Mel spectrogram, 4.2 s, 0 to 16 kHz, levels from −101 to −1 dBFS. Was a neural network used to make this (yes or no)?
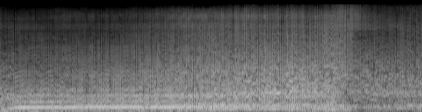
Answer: yes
